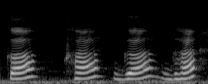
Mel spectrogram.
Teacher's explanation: उच्चारण स्थान कहां पर हो रहा है कंठ हो रहा है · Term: क वर्ग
